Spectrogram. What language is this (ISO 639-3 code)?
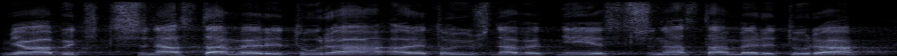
pol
